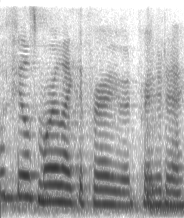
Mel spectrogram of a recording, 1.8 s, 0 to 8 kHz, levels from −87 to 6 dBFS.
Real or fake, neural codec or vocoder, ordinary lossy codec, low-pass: real; none; AAC, 32 kbps; 7.2 kHz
